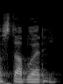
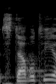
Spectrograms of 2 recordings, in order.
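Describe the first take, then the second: First: Stublety said as "stub-LETTY"; name as Stub-letty. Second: Stubblety said as "STUBBLE-tee"; name as Stubble-tee. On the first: Host asking swimmer which surname is right, Stublety as stub-letty. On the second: Host asking swimmer which surname is right, Stubblety as stubble-tee. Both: Shown as a demonstration. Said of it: "is it Stubblety or Stublety".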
